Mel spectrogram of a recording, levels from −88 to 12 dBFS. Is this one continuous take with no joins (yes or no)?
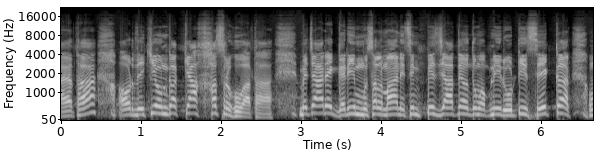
yes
